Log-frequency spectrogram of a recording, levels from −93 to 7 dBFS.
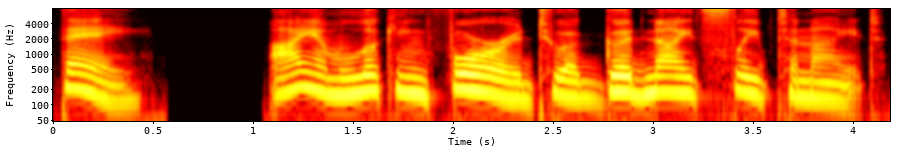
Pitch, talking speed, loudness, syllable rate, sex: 165 Hz, 170 wpm, -16 LUFS, 4.0 syllables/s, female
